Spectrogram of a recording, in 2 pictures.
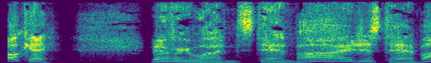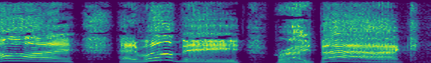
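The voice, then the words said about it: Gravelly Batman character voice. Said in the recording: “in your Batman voice”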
